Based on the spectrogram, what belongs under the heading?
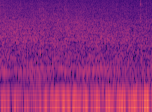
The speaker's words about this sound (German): Und? Hörst du schon die Wellen des Meeres?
